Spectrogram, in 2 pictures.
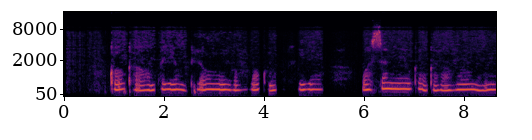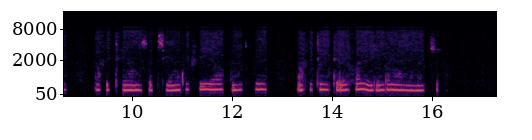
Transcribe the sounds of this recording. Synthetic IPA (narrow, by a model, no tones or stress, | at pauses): mukoɡa̰wambajeumupʰiɾawomweɾoumakʰomukufija | wasaneuɡ̥aɾaɡ̥aɾamunune | afitʰeumusat͡simukufijakumutwi | afitʰetʰelefonindiːmbanawamunaciɾa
